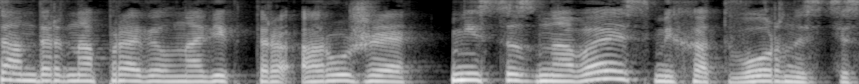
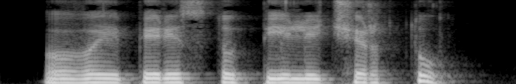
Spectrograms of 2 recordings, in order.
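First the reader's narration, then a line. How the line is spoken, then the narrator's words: Quiet demon voice. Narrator (Russian): тихо проговорил демон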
